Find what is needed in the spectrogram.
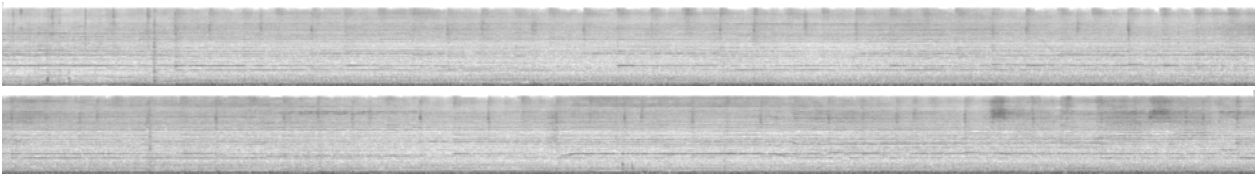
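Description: Music with a deep bass of held notes that shift every couple of seconds, over steady sustained higher tones; it swells up over the first two seconds.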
